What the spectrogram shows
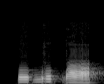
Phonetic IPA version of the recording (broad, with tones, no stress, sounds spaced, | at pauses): u˨ ɡ͡b u˧ ɡ͡b ɔ˨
